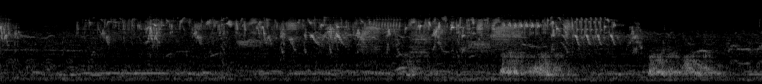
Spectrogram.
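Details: A male common linnet sings a fast, continuous twittering warble of high, chattering notes for about six seconds in late winter just before spring, distracted by a nearby singing serin; faint lower rustle near the end.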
